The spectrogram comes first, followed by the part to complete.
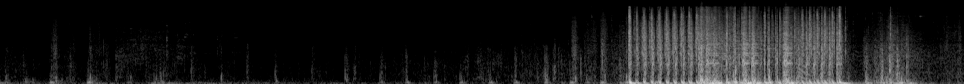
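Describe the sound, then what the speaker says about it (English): Cordite assault rifle firing in a Blackout battle royale video game, a fast sustained automatic burst lasting a couple of seconds, loud and close, preceded by quick footsteps and lighter scattered shots. "I find the Cordite to be honestly just as reliable, and the rate of fire on it is fantastic"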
